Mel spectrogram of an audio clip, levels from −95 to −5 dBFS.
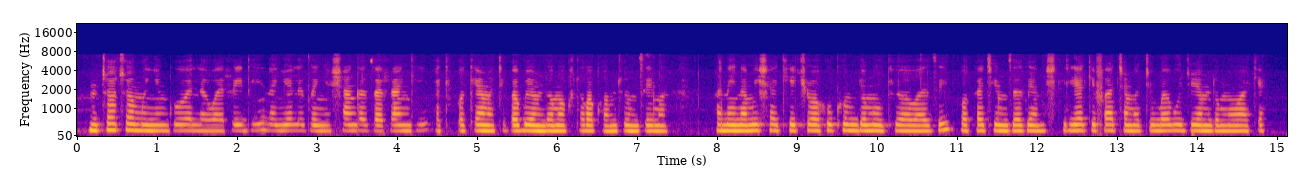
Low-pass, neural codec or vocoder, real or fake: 7.2 kHz; none; real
